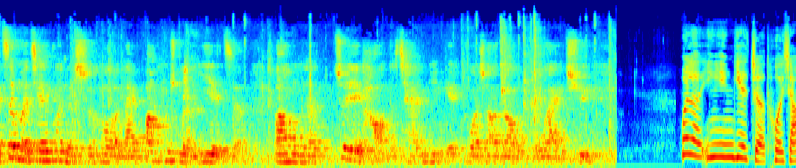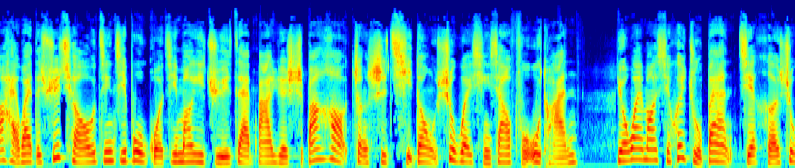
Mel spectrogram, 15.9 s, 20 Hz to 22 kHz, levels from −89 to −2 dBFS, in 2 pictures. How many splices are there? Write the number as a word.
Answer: zero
